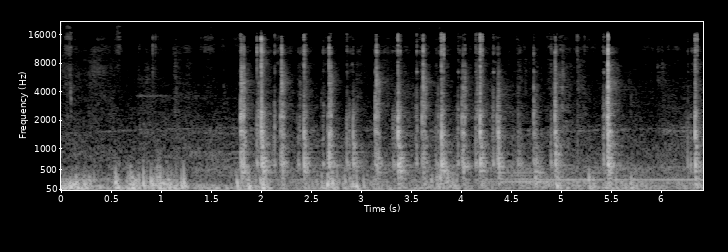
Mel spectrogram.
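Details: Minibike wheel spinning freely gives sharp dry ticks about three a second, a regular click from one side of the hub only; owner suspects a bad or too-small wheel bearing or the rim, not confirmed.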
